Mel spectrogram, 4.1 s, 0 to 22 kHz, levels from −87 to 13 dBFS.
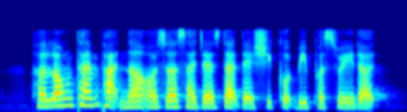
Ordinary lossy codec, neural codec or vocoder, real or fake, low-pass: none; codec, 24 kHz, 0.5 kbps, DualCodec; fake; 7.2 kHz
